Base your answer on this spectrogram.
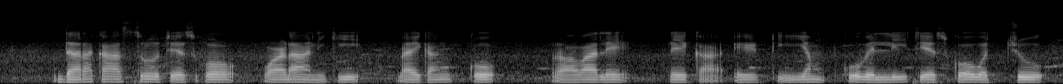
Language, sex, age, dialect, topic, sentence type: Telugu, male, 18-24, Telangana, banking, question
